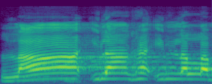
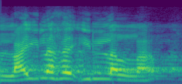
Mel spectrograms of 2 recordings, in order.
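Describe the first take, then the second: First: The vowel in 'la' is drawn out long. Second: The vowel in 'la' is clipped short. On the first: There is no god except God. The speaker calls it right. "লয়াকারে টান দেবেন" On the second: There certainly is a god besides God. The speaker calls it wrong. "লয়াকারে টান না দিলে কিরম মানেটা পাল্টে যায়"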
